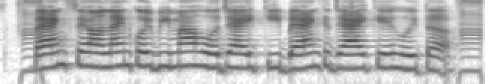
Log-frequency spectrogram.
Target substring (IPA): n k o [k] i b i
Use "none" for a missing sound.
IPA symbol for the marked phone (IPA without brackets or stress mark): none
